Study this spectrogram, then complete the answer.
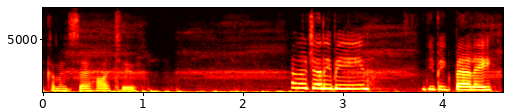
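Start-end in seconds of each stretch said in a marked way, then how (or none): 2.5-4.5 much higher cooing greeting; high pet talk. Real, not acted. Owner greeting her pregnant mare in a high pet voice. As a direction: coo fondly at the round-bellied mare.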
